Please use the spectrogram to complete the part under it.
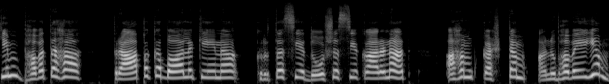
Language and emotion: Sanskrit, angry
